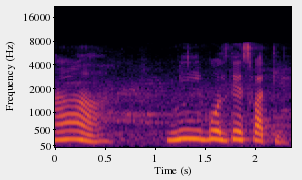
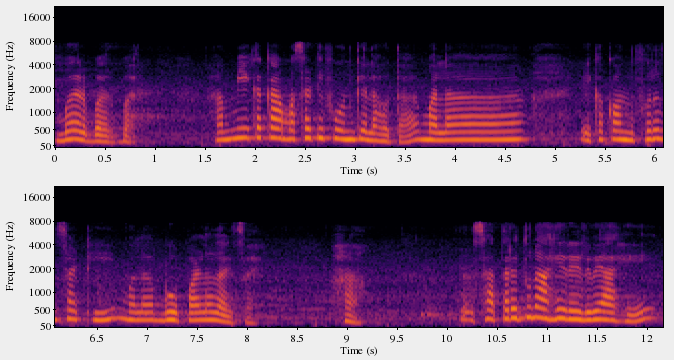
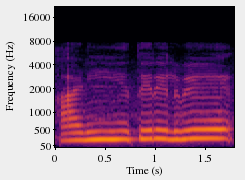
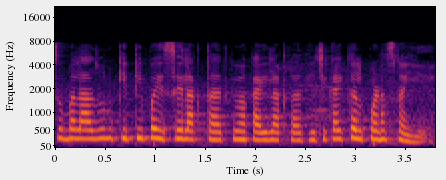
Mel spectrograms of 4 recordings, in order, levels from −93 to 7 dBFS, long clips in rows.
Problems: none marked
